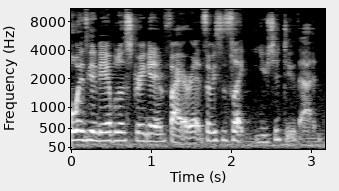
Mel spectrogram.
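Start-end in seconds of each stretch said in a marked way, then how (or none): 2.3-3.0 low, soft retold suggestion; understated nudge; coaxing. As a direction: drop it in quietly, like a sly hint. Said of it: "talking her into it".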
